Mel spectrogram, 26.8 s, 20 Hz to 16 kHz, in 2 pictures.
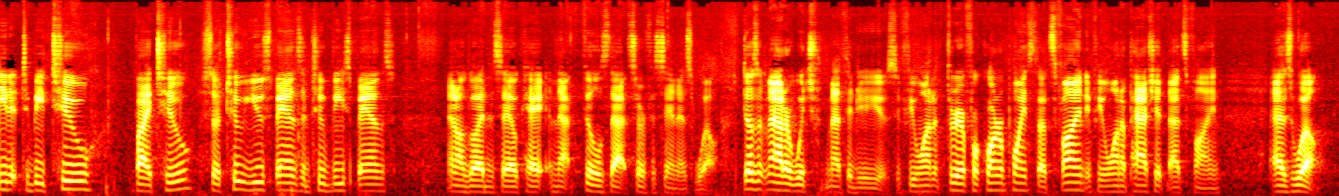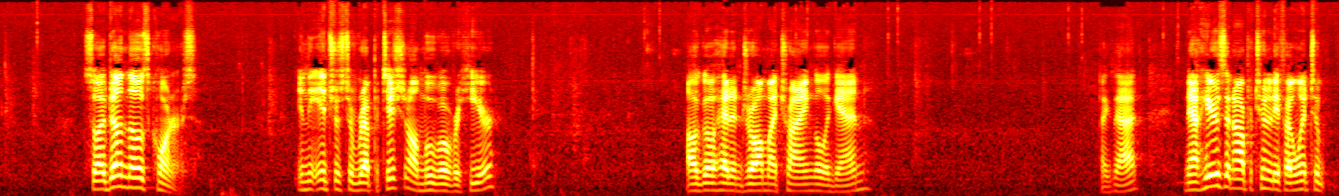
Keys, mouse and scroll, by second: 0.9 2, 1.5 Tab, 1.6 2, 1.8 Tab, 4.1 click, 5.3 scroll, 6.6 right click, 6.6 scroll, 11.6-12.7 scroll, 13.7 right click, 15.4-15.7 scroll, 16.1-18.1 scroll, 20.0 click, 20.0-20.6 scroll, 21.4 click, 22.3 click, 23.3 click, 24.2 click, 25.2 click.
